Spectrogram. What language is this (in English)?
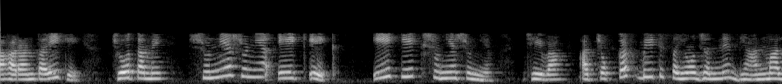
Gujarati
